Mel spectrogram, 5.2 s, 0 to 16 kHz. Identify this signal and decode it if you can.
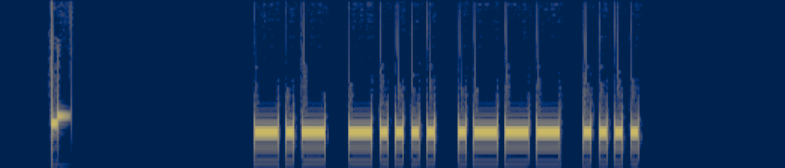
Morse code, heard as a keyed tone, about 22 wpm, 700 Hz. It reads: K6JH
